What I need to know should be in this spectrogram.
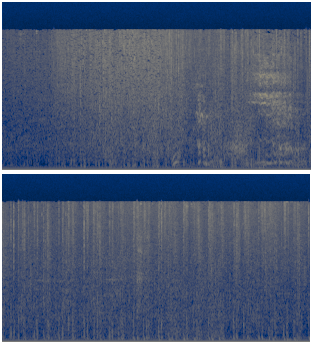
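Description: A horse's hooves thud as it gallops.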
